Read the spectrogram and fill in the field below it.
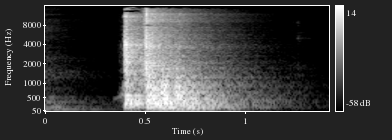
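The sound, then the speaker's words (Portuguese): A locked bathroom door is jerked against its lock, giving a single loud rattling thud that fades out over about a second. No one speaks. “Ai, caramba, a porta está trancada.”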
